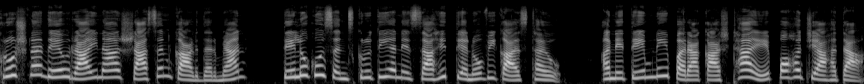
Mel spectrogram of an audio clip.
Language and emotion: Gujarati, neutral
